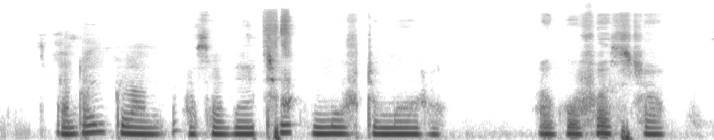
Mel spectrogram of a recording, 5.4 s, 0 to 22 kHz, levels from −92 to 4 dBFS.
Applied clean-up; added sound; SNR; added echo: neural mask model Resemble Enhance denoiser.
